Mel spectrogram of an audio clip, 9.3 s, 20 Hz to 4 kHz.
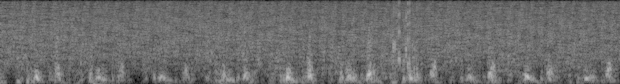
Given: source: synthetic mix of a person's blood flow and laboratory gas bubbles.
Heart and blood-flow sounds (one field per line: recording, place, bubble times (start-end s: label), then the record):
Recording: Doppler ultrasound of blood flow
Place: precordium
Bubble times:
5.69-6.33 s: bubbles
From the record:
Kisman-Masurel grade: 211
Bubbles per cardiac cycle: several, 3 to 8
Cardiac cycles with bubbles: 1 to 10%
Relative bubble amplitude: barely perceptible (0.100 to 0.250)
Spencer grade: 1 (occasional bubble signal discernible with the cardiac motion signal, with majority of cardiac periods free of bubbles)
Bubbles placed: only in the low amplitude regions of the cardiac cycle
